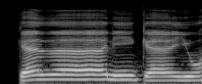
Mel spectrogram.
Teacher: Makhraj huruf zal, hujung lidah diletakkan sentuh kepada dua gigi kacip bahagian atas hadapan itu.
